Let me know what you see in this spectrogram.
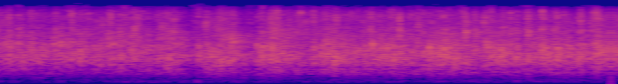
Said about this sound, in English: And I think that we should give this hero that's with us today just a round of applause and our praises.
